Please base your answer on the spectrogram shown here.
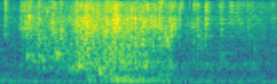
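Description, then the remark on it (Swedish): A steady gush of dissolved dye being poured into a washing machine drum for dyeing fabric an even colour, swelling in the middle and running for about two seconds with no talking. “Så häller jag i det här i min thaimaskin.”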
